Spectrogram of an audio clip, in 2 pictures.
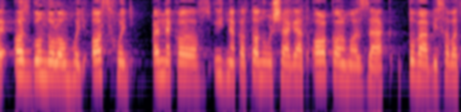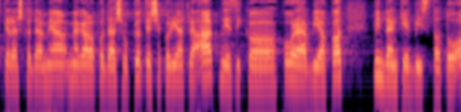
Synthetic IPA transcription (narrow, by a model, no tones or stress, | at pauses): ɒzd̪̚ɡo̞nd̪o̞lo̞mɦo̞ɟɒsho̞ɟ | ɛnːɛkɒzyɟnɛkɒt̪ɒnulʃaːɡaːt̪ɒlkɒlmɒzːaːkt̪o̞vaːbːisɒbɒt̪̚kɛɾɛʃkɛd̪ɛlmimɛɡaːlːɒpo̞d̪aːʃokːøt̪eːʃɛkoɾilːɛt̪ʋɛʔaːt̪neːzikɒko̞ɾaːbːijɒkɒt̪mind̪ɛŋkeːb̚bist̪ɒt̪oː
